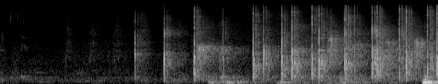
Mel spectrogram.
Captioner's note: clapping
